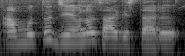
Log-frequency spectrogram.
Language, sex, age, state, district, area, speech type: Telugu, female, 30-45, Andhra Pradesh, Bapatla, urban, spontaneous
